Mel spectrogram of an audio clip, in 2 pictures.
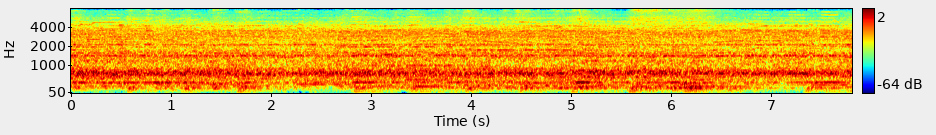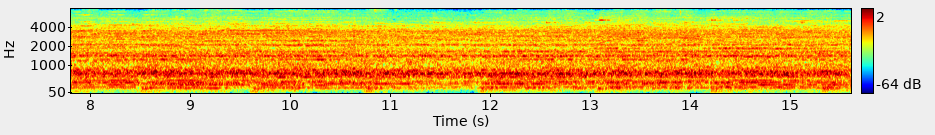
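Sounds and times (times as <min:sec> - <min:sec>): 
football match crowd singing a national anthem: 0:00.0 - 0:15.5.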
